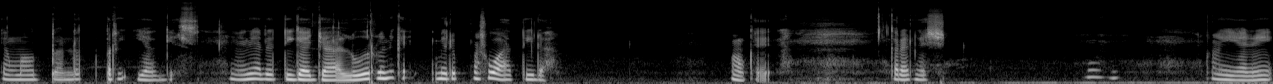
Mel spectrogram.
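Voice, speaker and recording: A woman speaks quietly and very slowly, with long, frequent pauses. The sound is dry and close with no echo. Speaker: gaming youtuber. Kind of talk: gameplay commentary. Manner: casual, chatty.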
